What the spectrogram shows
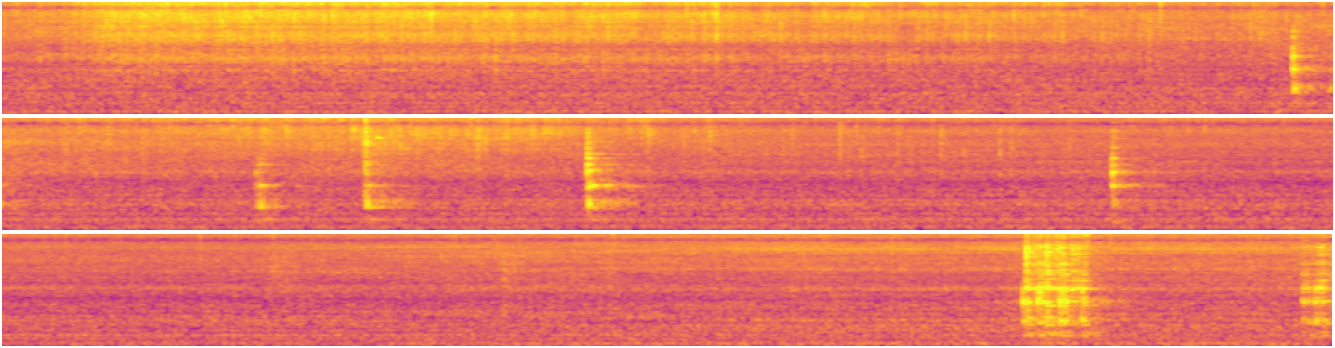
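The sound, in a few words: apple cider donuts toasting in a pan with seasonings and sugar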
